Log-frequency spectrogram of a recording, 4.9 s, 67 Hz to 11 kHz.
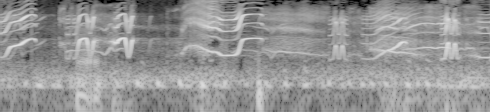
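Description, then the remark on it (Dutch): Several nasal, wheezy 'pee-wit' calls of a northern lapwing, loud, with rising and falling slurred notes repeated in quick bursts over a faint background hum. “wie staat er op nummer 1? De kiwiet.”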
